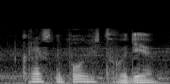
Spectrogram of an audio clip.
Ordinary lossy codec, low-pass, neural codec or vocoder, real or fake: MP3, 24 kbps; 5.4 kHz; none; real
